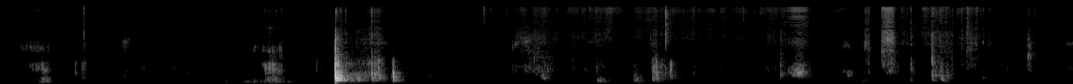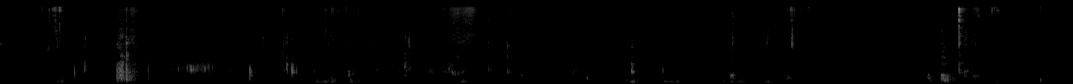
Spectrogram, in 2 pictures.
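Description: Chewing and crunching of a macaroni and vegetable salad, with scattered light clicks of a metal fork against the bowl. One sharp knock about three seconds in is the loudest sound.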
